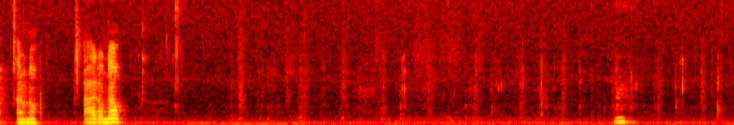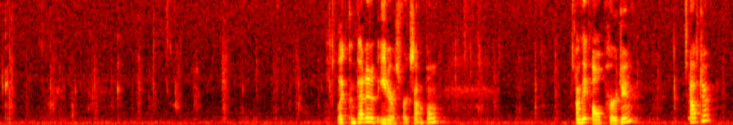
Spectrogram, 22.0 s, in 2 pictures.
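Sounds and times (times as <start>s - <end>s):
person chewing food: 2.0s - 16.1s, 17.8s - 19.6s, 20.6s - 22.0s.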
